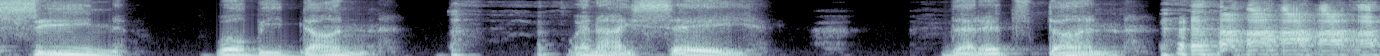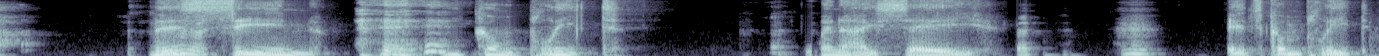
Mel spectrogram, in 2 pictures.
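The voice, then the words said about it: Slow imitation of another person's voice. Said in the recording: “great impersonation ... talk slowly”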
